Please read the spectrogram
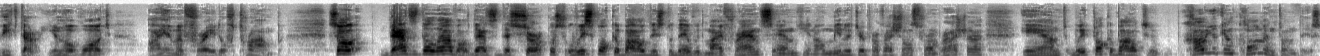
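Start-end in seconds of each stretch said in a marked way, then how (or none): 0.0-2.8 very low, hushed, confidential murmur. Imagining a private remark during a visit to Moscow: Putin in confidential lowered voice. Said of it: "in confidential manner and with the lower voice says".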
